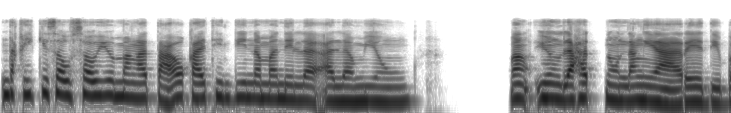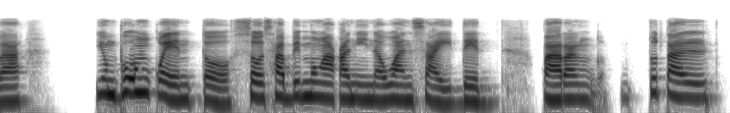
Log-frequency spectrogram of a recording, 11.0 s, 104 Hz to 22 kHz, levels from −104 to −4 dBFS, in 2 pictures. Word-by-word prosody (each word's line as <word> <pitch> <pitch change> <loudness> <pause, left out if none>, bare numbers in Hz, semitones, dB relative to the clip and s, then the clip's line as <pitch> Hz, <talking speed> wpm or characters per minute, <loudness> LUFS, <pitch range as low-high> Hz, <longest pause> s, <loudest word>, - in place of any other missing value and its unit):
nakikisawsaw 255 -1 -2
yung 240 -1 -2
mga 215 -1 -1 0.2
tao 220 - 0
kahit 215 0 -2
hindi 220 -1 -4
naman 210 -1 -2
nila 195 -2 -3
alam 185 0 -2
yung 180 0 -4 0.7
mang 210 0 0
yung 215 -1 0
lahat 205 +2 +1
nung 195 -2 -2
nangyari 180 -2 +1
'di 170 - -4
ba, 180 +2 +1 0.6
yung 260 0 +3
buong 275 +1 +5
kwento. 195 -6 +2
So, 225 +5 +1
sabi 230 +1 +2
mo 230 -1 +2
nga 210 - +4
kanina 205 -1 +1
one 200 0 +1
sided 175 -2 -2 0.3
parang, 205 -1 +4 0.4
"Tutal, 225 -6 +1
205 Hz, 160 wpm, -22 LUFS, 185-225 Hz, 0.7 s, buong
